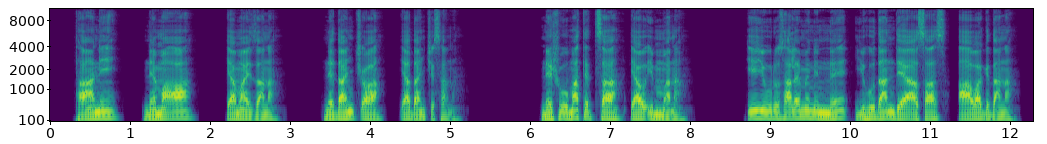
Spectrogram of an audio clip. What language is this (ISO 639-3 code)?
gof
